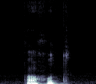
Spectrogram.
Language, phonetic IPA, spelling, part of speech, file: Polish, [ˈpɔxut], pochód, noun, LL-Q809 (pol)-pochód.wav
